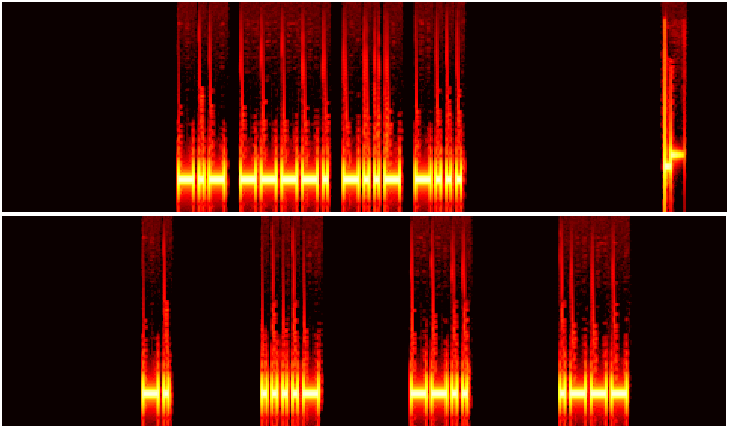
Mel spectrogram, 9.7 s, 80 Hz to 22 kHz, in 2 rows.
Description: Morse code, heard as a keyed tone, about 36 wpm, spaced as for 18 wpm, 690 Hz. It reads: K9XB N4ZJ
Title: USA Call Signs - 4 Characters - 6x Character Spacing - 35wpm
